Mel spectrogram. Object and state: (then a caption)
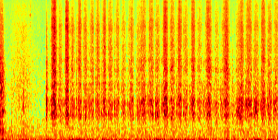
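Paint brush on stretched canvas. A flat paint brush rubs wet oil paint along the edge between red and black areas on a long rectangular stretched canvas lying on a table. After about a second of near silence, rapid back-and-forth strokes begin, making soft, dry, scratchy brushing bursts about three to four times per second, bright and hissy over a low rumble.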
